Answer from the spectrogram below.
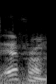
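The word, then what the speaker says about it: Efraim: No, it's Ephraim. It's like A-frame.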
